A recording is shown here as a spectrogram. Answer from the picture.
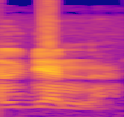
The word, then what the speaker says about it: الجنة: أما في آخر آية من هذه السورة المباركة، هي كلمة الجنة، لا نخطئ فيها ونقولها الجنة نعم. – وكذلك كثير من الناس ينطقون الجيم كالتي نسمعها في الشارع، وهي الجيم المصرية الجميلة، هذه في كلامنا نقبلها، يقولون الحجة والحج، هذا جميل. أما في القرآن لابد أن تكون كما تعلمناها وعلمنا نطقها شيوخنا، هكذا: من الجنة والناس. هذا آخر ما ورد في هذه الآية المباركة.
